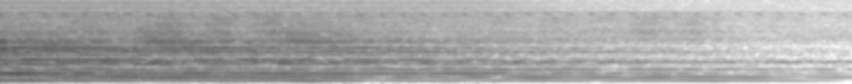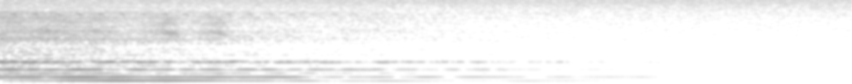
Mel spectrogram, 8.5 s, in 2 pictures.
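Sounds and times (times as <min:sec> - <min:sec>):
festive massage sitar: 0:00.0 - 0:03.8.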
